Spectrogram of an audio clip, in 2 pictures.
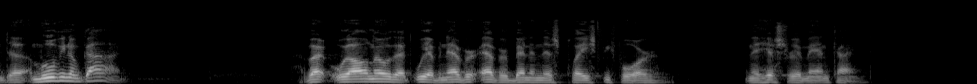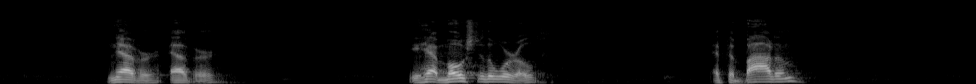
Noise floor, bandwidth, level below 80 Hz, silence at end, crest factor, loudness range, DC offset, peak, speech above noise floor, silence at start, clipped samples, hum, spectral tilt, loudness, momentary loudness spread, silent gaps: -76 dBFS; 8.8 kHz; -68 dBFS; 1.75 s; 20 dB; 11 LU; under 0.1%; -10 dBFS; 48 dB; 0 s; under 0.1%; none; -7.5 dB/octave; -28 LUFS; 16 LU; none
